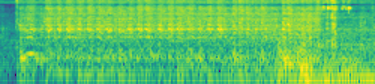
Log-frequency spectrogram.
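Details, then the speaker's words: Mitsubishi Lancer automatic, after repair of a misfire blamed on a valve cover leak (new gasket, spark plugs, high-tension wires): starter churns a few seconds before the engine catches roughly. Hard start because the new fuel filter left the fuel system unprimed. "So nag-hard starting kasi nagpalit tayo ng fuel filter. So nawalan ng pondo mga boss."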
